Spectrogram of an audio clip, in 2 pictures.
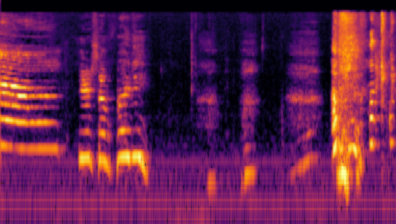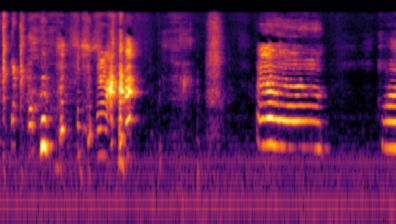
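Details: Sharp, explosive adult sneeze from a father, set between bursts of his infant son's giggling and laughter; sneezing.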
